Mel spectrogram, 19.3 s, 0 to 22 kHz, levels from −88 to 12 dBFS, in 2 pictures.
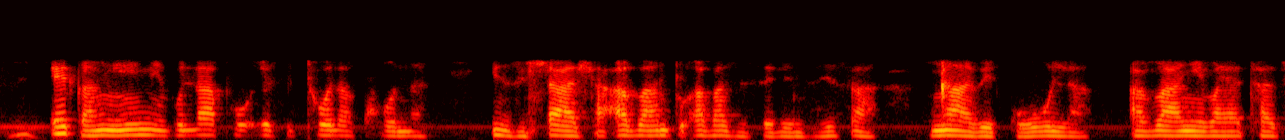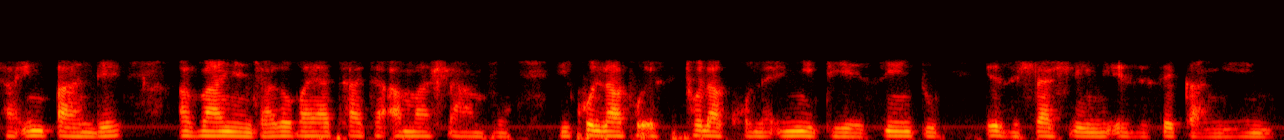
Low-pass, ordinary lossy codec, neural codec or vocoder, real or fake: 3.6 kHz; Opus, 16 kbps; codec, 44.1 kHz, 7.8 kbps, DAC; fake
